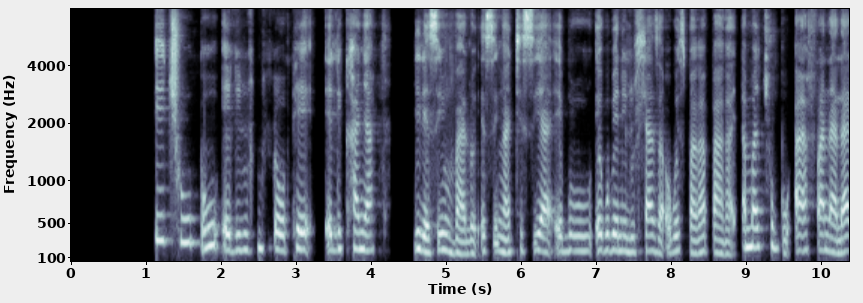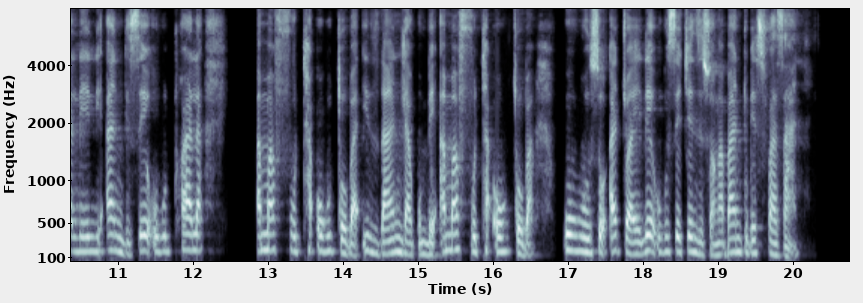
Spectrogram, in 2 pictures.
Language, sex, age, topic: North Ndebele, male, 36-49, health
